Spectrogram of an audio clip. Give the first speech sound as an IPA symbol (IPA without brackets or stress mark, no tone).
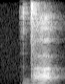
d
